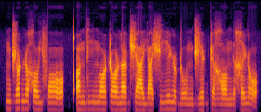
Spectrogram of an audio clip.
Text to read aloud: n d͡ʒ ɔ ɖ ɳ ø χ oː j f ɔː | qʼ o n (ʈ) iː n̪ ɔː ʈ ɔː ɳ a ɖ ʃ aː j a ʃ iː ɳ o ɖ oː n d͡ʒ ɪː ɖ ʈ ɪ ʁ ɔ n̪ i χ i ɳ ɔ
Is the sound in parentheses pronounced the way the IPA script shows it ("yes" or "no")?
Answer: no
